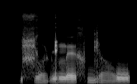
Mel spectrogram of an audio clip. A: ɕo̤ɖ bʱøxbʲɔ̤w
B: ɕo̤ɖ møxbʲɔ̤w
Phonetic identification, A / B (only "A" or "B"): B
